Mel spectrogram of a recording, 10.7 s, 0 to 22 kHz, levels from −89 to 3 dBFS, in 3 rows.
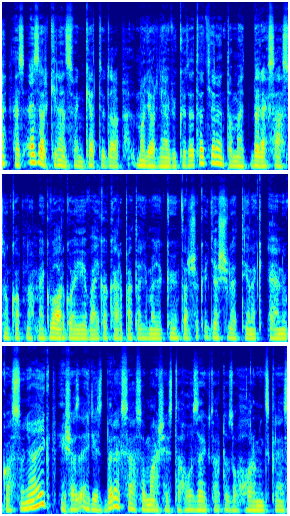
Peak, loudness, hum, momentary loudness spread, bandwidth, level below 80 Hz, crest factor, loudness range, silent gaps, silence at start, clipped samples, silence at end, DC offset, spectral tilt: -12 dBFS; -32 LUFS; none; 8 LU; over 20 kHz; -62 dBFS; 20 dB; 3 LU; none; 0 s; under 0.1%; 0 s; under 0.1%; -4.5 dB/octave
